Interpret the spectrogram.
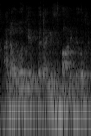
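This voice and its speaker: A man's voice: on the low side, flat delivery, fast talker, dark tone, muffled recording. Man in his 30s, casual self-deprecating testimony, slightly winded; distant mic in a roomy hall, audience noise. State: a little out of breath. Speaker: speaker at a business event. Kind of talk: personal testimony talk to a live audience. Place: large event hall with a live audience. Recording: echoey hall, mic far off, crowd noise.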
